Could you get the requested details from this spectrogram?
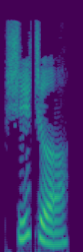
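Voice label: "使者", Mandarin Chinese; hsk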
